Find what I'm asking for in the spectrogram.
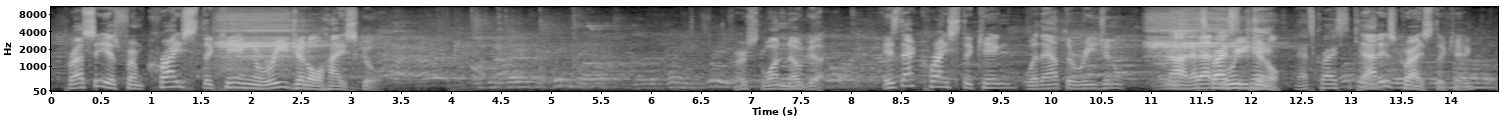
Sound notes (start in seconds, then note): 3.3 yelling; 3.9 clapping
